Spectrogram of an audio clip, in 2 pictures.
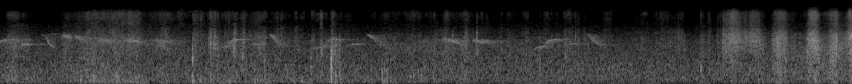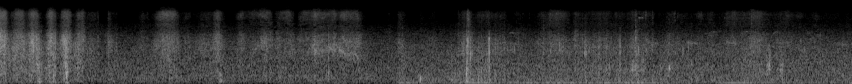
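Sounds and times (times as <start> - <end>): small birds chirping: 0.0 - 6.9, 11.6 - 17.0
rustling handling noises: 0.0 - 17.0.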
